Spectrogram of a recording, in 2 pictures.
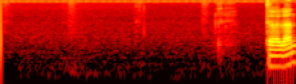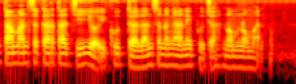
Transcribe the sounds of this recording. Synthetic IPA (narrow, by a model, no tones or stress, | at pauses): d̪̥a̤lant̪amansəkart̪ad̥ʒ̥i̤jɔʔḭkud̪̥a̤lansənəŋaneb̥o̤̥t͡ʃahnɔmnɔma̰n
